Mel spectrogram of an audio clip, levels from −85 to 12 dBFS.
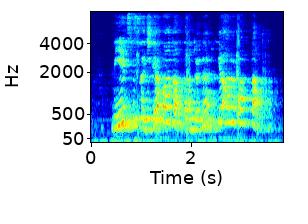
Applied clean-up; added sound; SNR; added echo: neural separator model SepFormer DNS4.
